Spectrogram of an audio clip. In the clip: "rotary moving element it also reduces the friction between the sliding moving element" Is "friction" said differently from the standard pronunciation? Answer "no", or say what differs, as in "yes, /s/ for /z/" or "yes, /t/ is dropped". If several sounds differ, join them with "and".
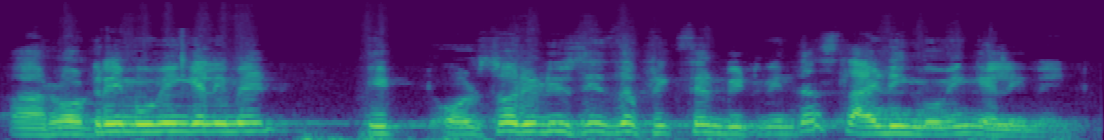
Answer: yes, /s/ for /ʃ/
